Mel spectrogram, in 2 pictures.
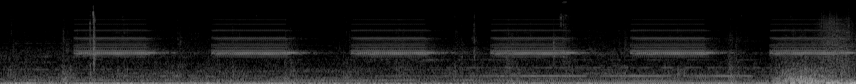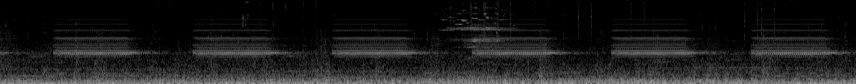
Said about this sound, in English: for a button to reset the alarm on again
